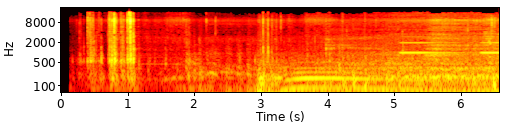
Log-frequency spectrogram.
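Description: A few clicks and clatter inside a car, then the engine cranks and starts about three seconds in, flaring briefly and settling into a steady idle. A steady high beep sounds from about five seconds in.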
